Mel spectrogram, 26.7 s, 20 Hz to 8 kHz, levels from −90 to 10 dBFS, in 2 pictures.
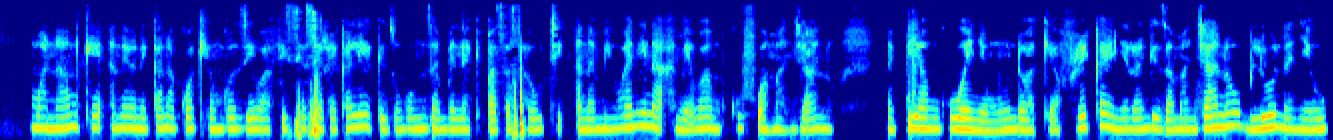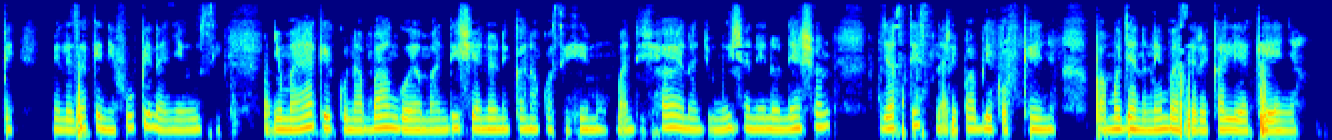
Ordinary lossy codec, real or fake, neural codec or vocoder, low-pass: MP3, 32 kbps; real; none; 7.2 kHz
